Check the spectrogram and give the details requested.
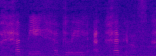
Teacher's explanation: Happy Happily and happiness all have the stress on the first syllable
